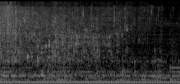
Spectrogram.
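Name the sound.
chicken broth being poured into an Instant Pot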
